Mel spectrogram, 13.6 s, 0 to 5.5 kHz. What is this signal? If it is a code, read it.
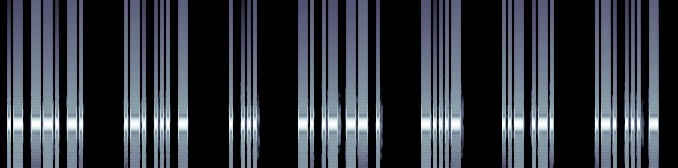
Morse code, heard as a keyed tone, about 20 wpm, 700 Hz. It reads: AGN RST ES NAME <BT> UR RST
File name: UK MASTER QSOs TRAINING / 20WPM / UK MASTER QSOs 0040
